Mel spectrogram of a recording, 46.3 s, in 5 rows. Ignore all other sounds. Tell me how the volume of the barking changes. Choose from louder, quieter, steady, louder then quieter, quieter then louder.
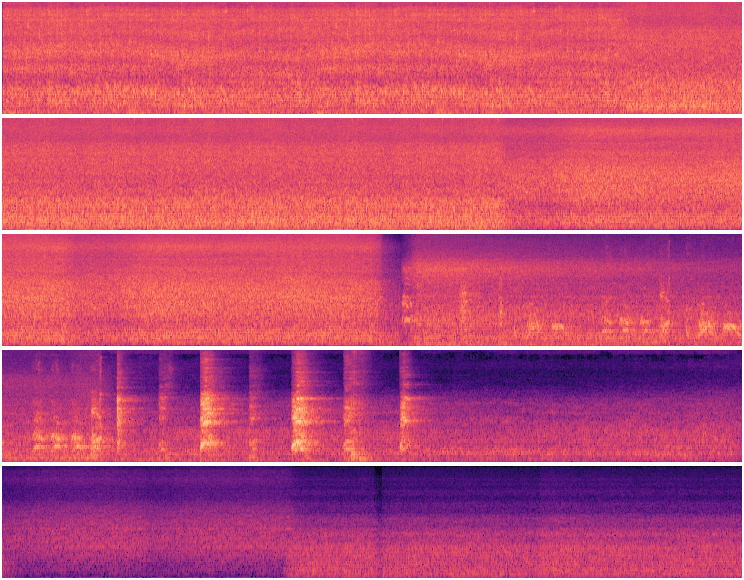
louder.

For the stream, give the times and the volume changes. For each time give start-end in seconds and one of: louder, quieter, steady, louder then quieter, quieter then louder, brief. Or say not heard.
0.0-46.2 quieter.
